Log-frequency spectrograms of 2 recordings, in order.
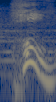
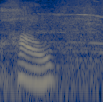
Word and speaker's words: Hull: Hull, not Hull. Hull. But yeah, you don't pronounce the H if you're from Hull.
